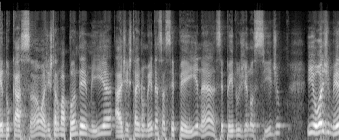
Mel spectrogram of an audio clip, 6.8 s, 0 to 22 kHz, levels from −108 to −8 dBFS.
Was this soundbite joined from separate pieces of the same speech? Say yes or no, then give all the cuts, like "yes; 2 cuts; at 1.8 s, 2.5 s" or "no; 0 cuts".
no; 0 cuts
